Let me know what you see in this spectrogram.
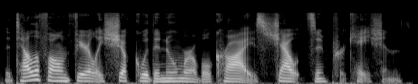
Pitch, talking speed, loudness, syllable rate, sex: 145 Hz, 130 wpm, -19 LUFS, 5.0 syllables/s, female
